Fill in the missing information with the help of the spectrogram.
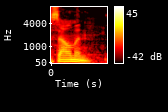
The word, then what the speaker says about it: salmon: First of all, salmon is spelled S-A-L-M-O-N. – Right, and you do not pronounce the L. It's not salmon. – It's not salmon. – It's salmon.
